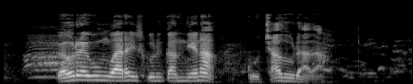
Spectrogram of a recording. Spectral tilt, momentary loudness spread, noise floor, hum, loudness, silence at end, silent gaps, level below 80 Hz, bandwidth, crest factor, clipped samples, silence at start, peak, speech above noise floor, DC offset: -3 dB/octave; 19 LU; -49 dBFS; none; -21 LUFS; 0.3 s; none; -70 dBFS; 11.5 kHz; 22 dB; under 0.1%; 0.25 s; -2 dBFS; 28 dB; under 0.1%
